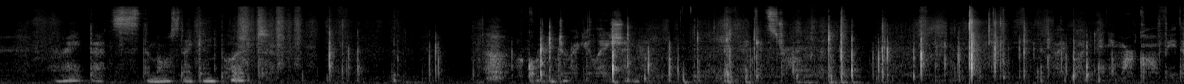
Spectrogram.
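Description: A plastic bag crinkles in someone's hands.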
